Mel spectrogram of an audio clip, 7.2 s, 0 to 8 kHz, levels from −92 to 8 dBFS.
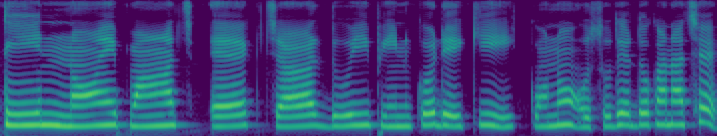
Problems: constant background noise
